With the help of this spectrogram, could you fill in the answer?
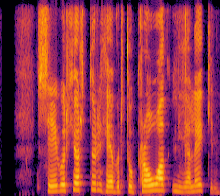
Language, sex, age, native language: Icelandic, female, 40-49, Icelandic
